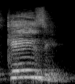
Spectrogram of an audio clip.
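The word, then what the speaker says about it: casein: the milk that is called Kine it's cine okay so just pronounce it as cine so when this lactic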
